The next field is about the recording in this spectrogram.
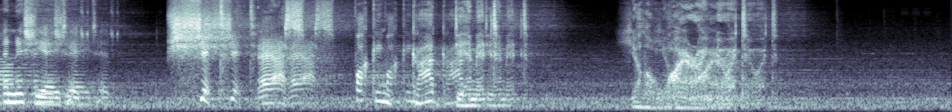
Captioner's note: as an echo from the past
